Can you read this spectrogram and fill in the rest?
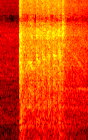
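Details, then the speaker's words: Starter test on the good car: about a second of strong, even cranking that then fades, showing the starter spins the engine properly. The car with the bad starter would not crank at all, confirming its starter had failed. "you can hear that the car cranked therefore the starter is good"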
